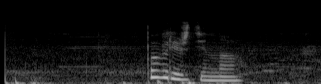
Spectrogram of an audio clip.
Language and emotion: Russian, sad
